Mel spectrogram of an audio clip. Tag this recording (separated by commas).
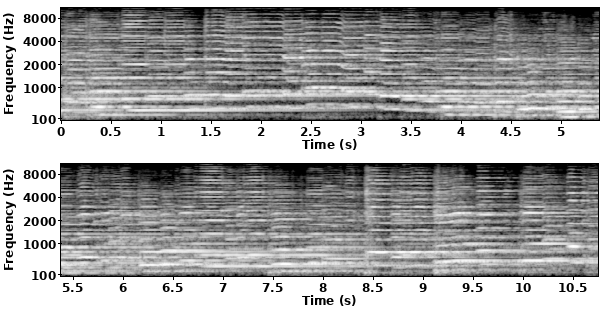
Musical instrument, Music, Violin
